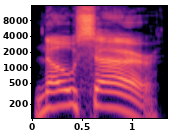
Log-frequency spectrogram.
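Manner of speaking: mock [name]. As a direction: say it proudly. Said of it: "he said".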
